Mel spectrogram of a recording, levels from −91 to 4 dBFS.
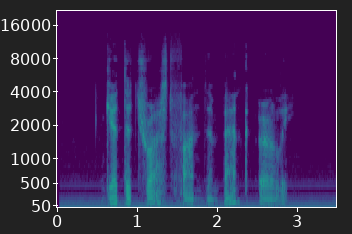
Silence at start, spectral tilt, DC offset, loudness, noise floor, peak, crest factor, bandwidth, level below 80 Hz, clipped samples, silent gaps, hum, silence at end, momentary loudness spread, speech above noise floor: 0.05 s; -4.5 dB/octave; under 0.1%; -43 LUFS; -62 dBFS; -20 dBFS; 26 dB; 13.5 kHz; -62 dBFS; under 0.1%; none; none; 0 s; 10 LU; 19 dB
